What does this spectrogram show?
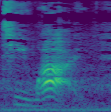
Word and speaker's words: Ty: the correct pronunciation, but the reason I pronounce it Ty is because it's after Ty Warner, and his name is pronounced Ty. And the second reason I pronounce it that way is whenever I see it written in articles, it's not T-Y, capital T, capital Y. It's capital T, lowercase y, meaning it's not an acronym, it's just Ty.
